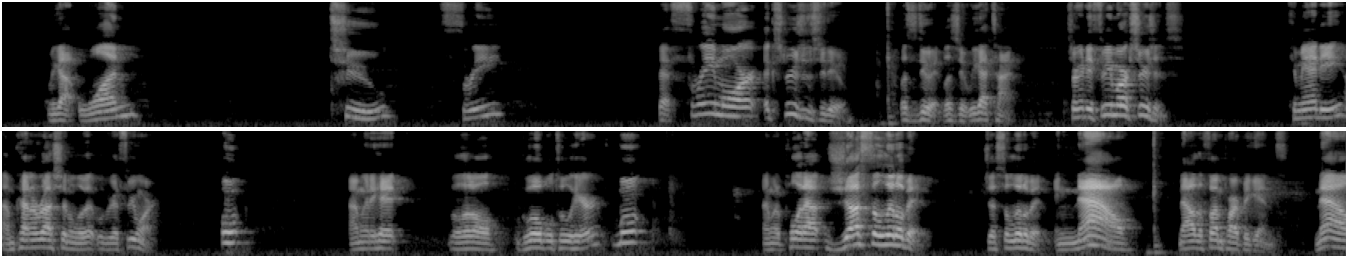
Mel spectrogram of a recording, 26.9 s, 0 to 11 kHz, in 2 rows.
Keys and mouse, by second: 8.8 space, 15.6 super+e, 24.9 space.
